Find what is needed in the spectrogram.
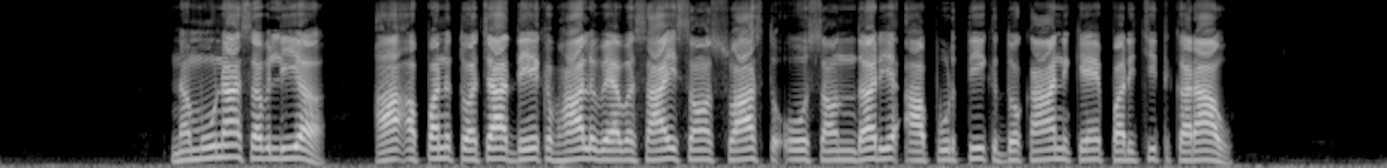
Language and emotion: Maithili, neutral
